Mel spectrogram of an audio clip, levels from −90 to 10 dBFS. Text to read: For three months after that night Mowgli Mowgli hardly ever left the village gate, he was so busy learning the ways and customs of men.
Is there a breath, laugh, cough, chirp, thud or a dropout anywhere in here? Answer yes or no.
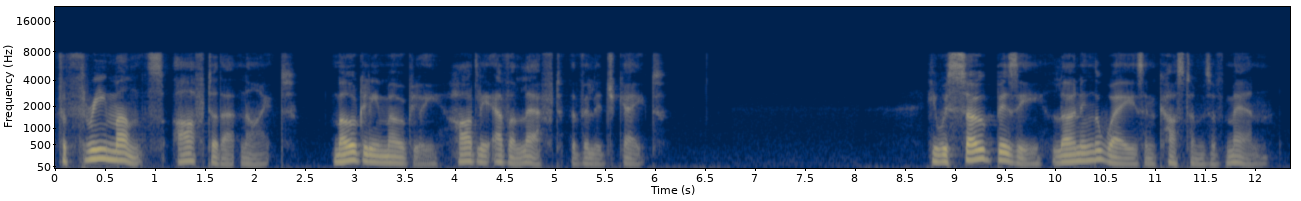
no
